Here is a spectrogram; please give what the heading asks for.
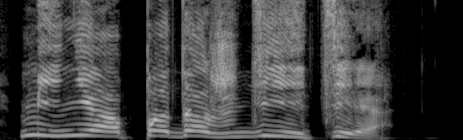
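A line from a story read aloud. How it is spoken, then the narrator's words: Shouting. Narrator (Russian): кричал я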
